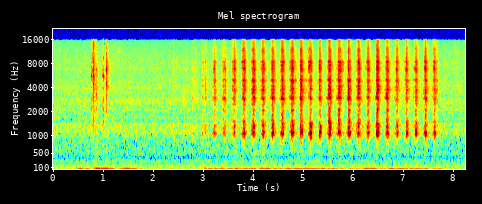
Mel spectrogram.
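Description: Small paintbrush scrubbing dry pigment into the plastic surface of a scale model: a quick even run of short brushing strokes, about six a second, from about three seconds in, after two light clicks about a second in.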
